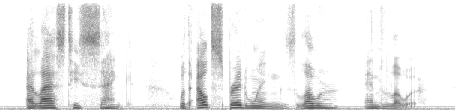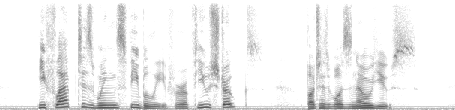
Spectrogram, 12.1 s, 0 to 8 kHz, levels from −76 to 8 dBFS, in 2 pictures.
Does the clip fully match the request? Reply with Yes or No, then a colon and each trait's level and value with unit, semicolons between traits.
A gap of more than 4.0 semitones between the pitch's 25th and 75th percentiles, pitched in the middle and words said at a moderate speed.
No: average, 4.7 semitones; medium, 145 Hz; slow, 120 wpm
